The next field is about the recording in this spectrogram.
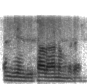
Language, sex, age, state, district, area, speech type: Dogri, male, 30-45, Jammu and Kashmir, Udhampur, rural, conversation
